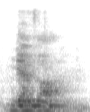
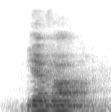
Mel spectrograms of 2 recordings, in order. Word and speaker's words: Yahweh: Yahweh. Yahweh.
